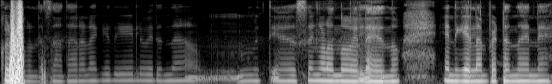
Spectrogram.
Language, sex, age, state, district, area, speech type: Malayalam, female, 30-45, Kerala, Alappuzha, rural, spontaneous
